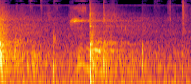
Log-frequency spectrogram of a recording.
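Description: Tennis ball being struck and bouncing during a rally: two sharp hits, one at the start and one about a second in, each ringing out in the large indoor court hall.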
